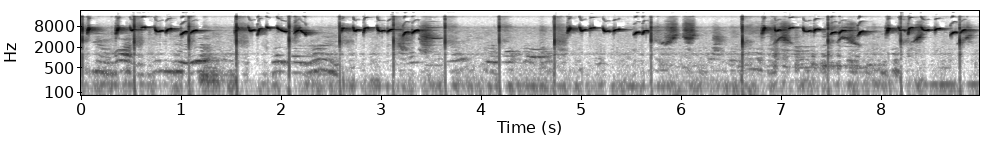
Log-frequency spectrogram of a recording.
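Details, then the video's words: Sunbird known locally as kolibri wulung, pouring out rapid high-pitched chittering phrases with sharp clicks between bursts and some faint lower chatter in the background. "suara burung kolibri wulung"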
